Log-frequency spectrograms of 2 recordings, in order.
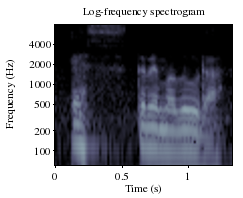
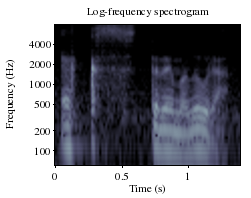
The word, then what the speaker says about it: Extremadura: The rule in Spanish is la X antes de un consonante es como S. Extremadura, no Extremadura.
